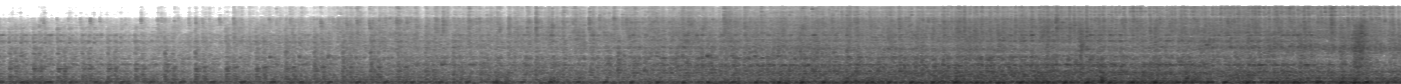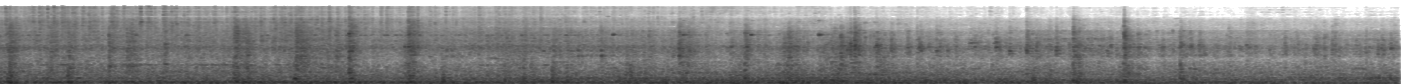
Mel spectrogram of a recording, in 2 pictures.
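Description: Small narrow-gauge railway locomotive's engine running as it hauls a train of carriages past, growing louder over the first ten seconds or so. From about halfway on, the carriage wheels add a run of sharp clicks on the track.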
